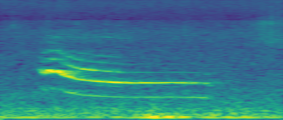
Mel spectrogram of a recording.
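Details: Kitten being invited indoors to eat its meal gives a single clear meow that starts high and slides smoothly downward, set against a quiet room.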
